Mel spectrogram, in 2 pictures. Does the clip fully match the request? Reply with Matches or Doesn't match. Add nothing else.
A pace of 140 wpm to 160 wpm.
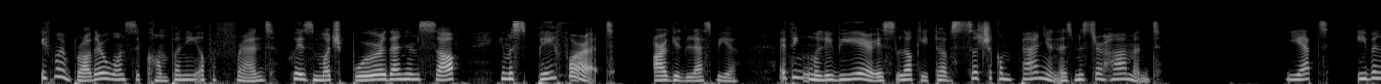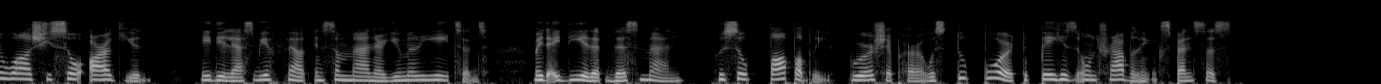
Matches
